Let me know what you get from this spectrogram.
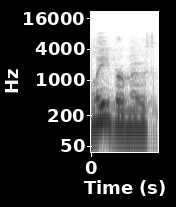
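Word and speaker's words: Lebermuth: We get all of our oils from Liebermuth Company. It's spelled L-E-B-E-R, Muth, M-U-T-H.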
